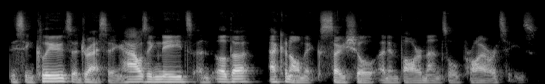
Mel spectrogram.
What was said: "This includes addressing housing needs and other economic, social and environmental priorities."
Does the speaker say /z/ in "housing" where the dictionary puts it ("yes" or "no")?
yes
